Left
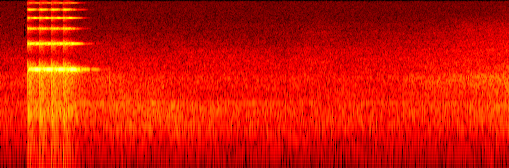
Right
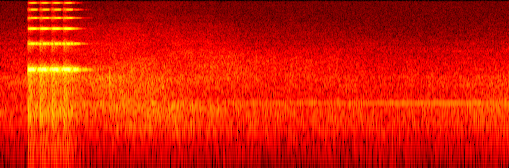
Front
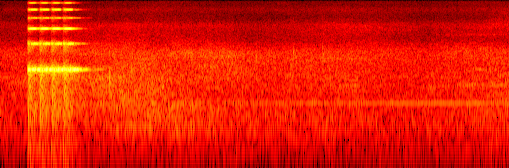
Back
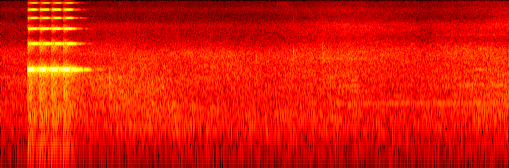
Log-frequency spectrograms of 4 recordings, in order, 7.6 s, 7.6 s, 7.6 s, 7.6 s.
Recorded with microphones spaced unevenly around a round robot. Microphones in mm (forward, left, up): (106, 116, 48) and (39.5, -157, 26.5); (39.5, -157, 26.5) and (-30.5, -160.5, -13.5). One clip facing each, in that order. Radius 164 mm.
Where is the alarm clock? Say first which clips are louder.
Right 1 dB, back 6 dB; 120° left, 1.1 m.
